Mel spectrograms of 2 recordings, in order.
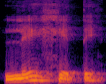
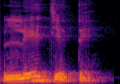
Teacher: Si sigue un sonido de E o de I, vamos a pronunciar la gamma, que es la letra que estamos viendo, la vamos a pronunciar como Y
